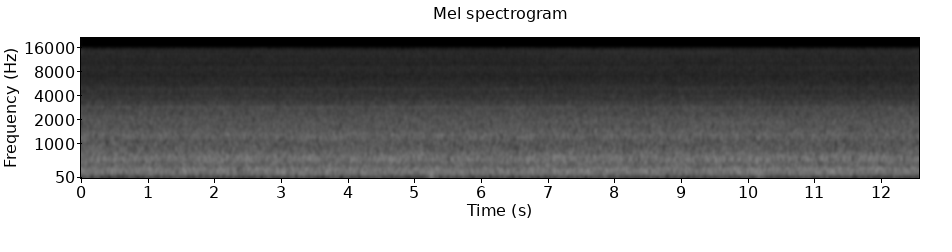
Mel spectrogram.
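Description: Steady rushing background noise on an Airbus A310 flight deck, even and unchanging in level.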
